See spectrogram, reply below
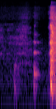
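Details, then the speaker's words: Cough from an adult with bad sinus issues and a current sinus infection, during an interview: two faint throaty bursts, then one sharp loud cough. "excuse me I'm sorry guys out there I'm going to be coughing and sneezing away it's okay I get I I have bad sinus issues and I'm just been dealing with one for a sinus infection"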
